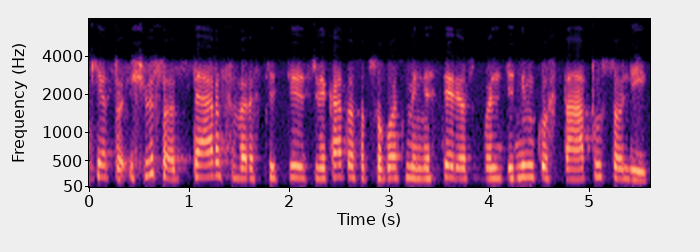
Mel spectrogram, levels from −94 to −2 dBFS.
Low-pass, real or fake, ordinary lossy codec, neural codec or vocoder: 7.2 kHz; real; Opus, 64 kbps; none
